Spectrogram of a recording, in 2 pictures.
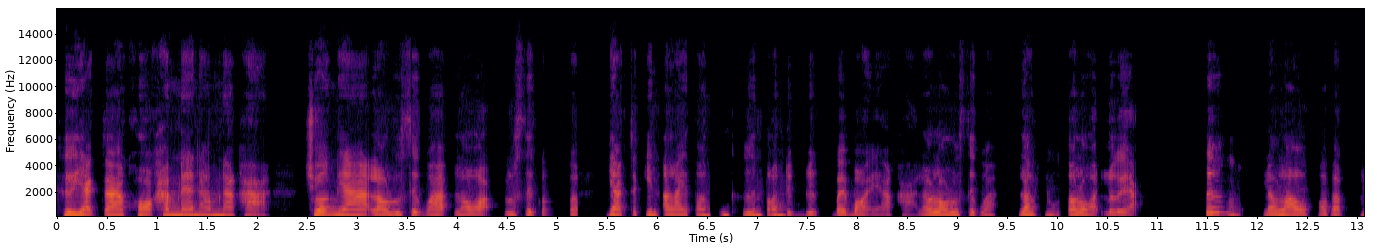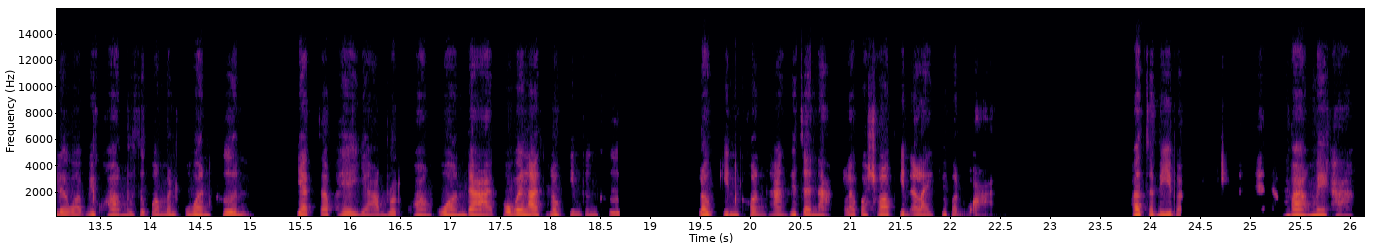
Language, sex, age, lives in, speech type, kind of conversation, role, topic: Thai, female, 35-39, Thailand, conversation, advice, user, คุณกำลังรับมือกับความอยากอาหารตอนกลางคืนอย่างไร?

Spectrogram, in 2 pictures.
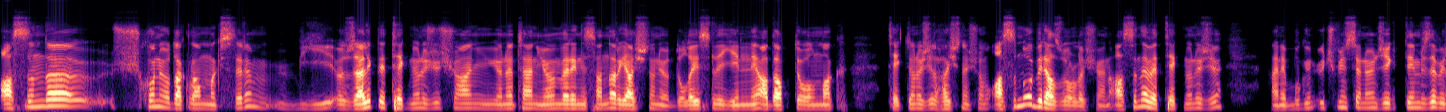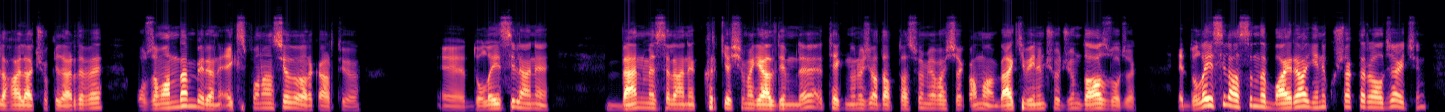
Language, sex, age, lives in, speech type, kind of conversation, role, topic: Turkish, male, 35-39, Estonia, conversation, podcast, guest, Teknolojik değişikliklere hızla uyum sağlamak için neler yapıyorsunuz?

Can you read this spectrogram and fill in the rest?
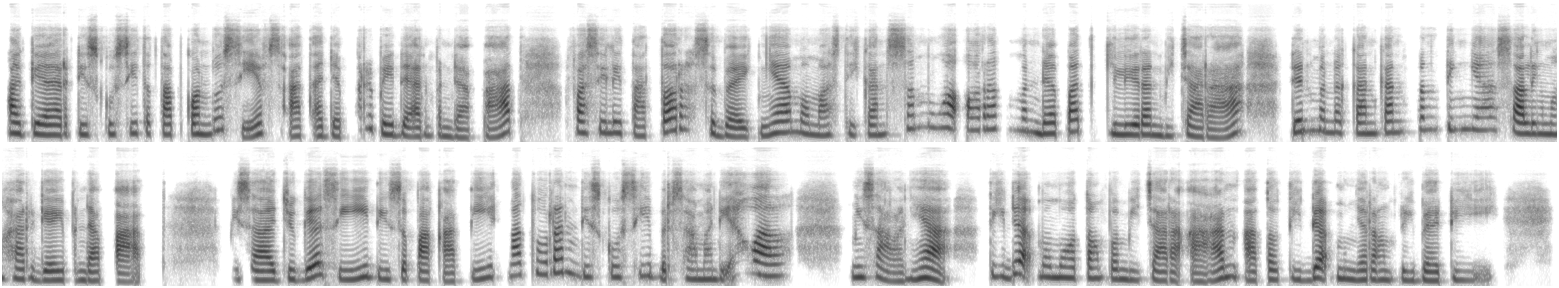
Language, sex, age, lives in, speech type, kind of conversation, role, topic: Indonesian, female, 20-24, Indonesia, read, expert-assistant, expert, Bagaimana cara melakukan pemetaan partisipatif budaya dan lingkungan agar semua pendapat dapat terwadahi?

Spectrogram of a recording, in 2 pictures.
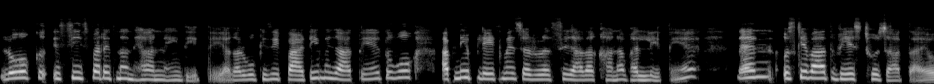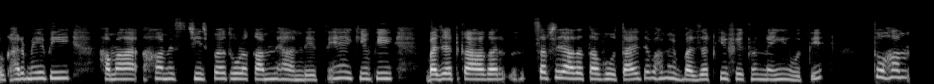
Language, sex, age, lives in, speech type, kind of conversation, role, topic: Hindi, female, 20-24, India, conversation, podcast, host, Aapke hisaab se khaane ki barbaadi kam karne ke liye sabse practical tareeke kya hain?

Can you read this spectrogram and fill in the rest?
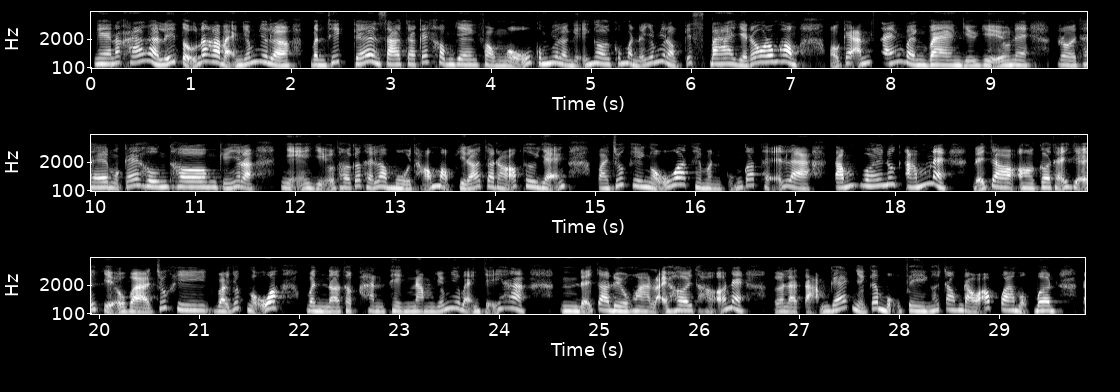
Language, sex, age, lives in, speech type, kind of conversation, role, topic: Vietnamese, female, 25-29, Vietnam, conversation, advice, user, Tại sao tôi không thể thư giãn dù có thời gian rảnh?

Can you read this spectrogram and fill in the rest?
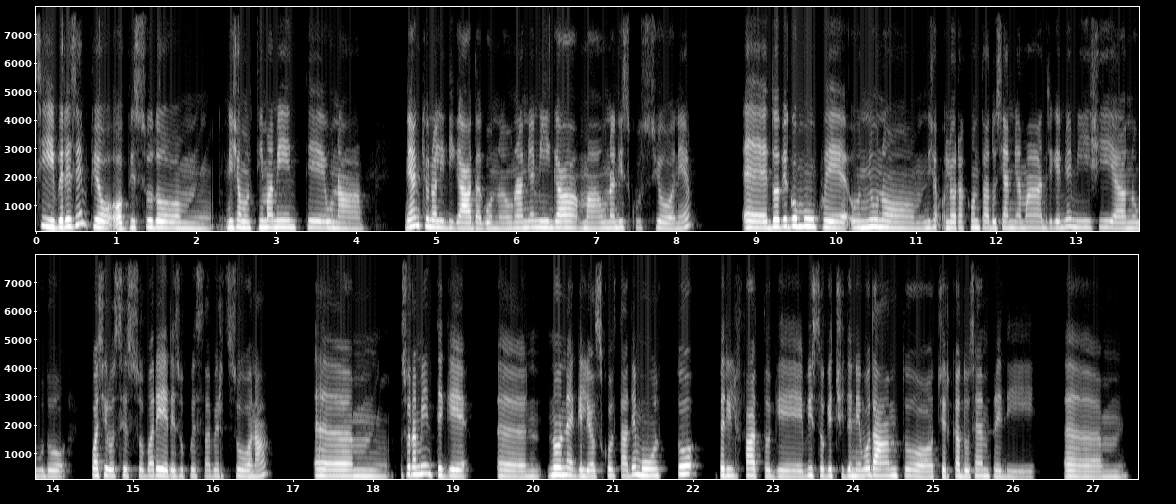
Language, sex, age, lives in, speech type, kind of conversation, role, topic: Italian, female, 25-29, Italy, conversation, podcast, guest, Come gestisci consigli contrastanti da amici e familiari?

